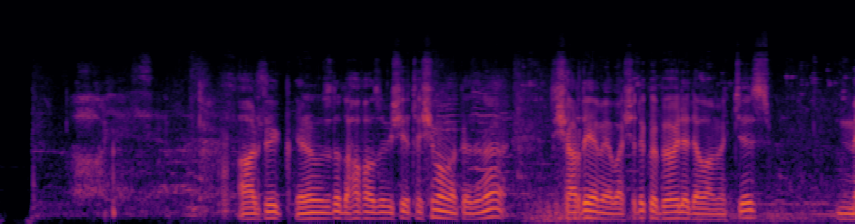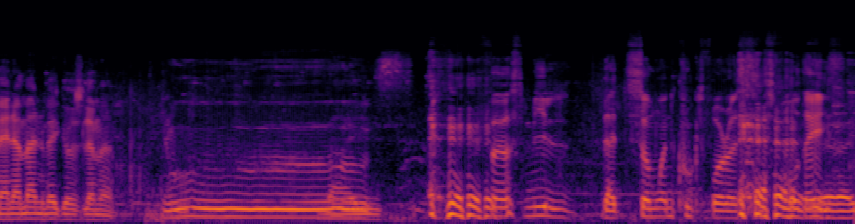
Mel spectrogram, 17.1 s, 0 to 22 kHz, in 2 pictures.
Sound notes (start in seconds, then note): 9.8 whooping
